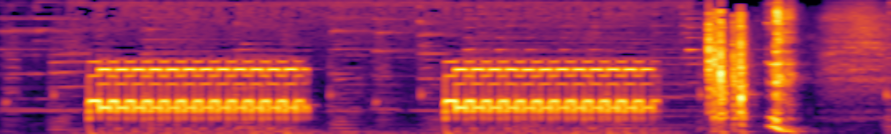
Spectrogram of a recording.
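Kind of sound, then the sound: signal or alarm, telephone ringing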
